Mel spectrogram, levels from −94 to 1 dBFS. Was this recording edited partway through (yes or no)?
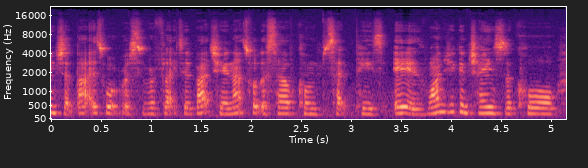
no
